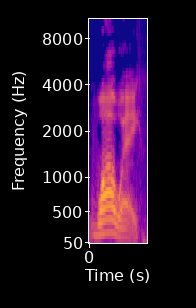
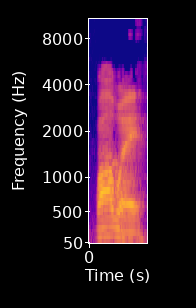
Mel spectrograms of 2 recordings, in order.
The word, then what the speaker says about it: Huawei: the native chinese android phone manufacturer hawaii h-u-a-w huawei huawei that's i that is how you say that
